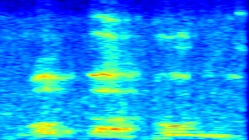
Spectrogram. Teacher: بڑی ہا یہ حلق کے آخری حصے سے جو سینے کے ساتھ ملا ہوا ہے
